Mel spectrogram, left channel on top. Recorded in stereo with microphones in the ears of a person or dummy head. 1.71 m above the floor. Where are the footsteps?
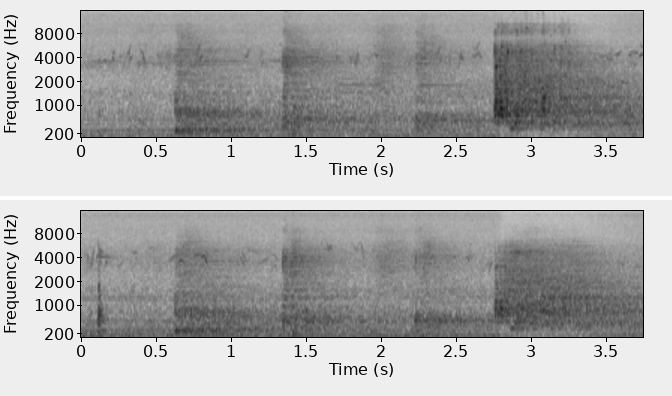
5° right (ahead or behind), 3.5 m; by 2.3 s 25° right (ahead or behind), 3.5 m.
